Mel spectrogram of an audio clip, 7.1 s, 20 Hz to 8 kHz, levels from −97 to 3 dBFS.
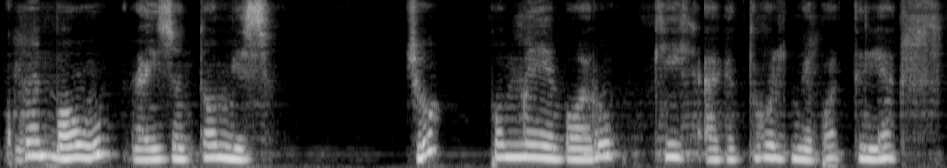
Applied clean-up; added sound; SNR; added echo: neural mask model DeepFilterNet 3.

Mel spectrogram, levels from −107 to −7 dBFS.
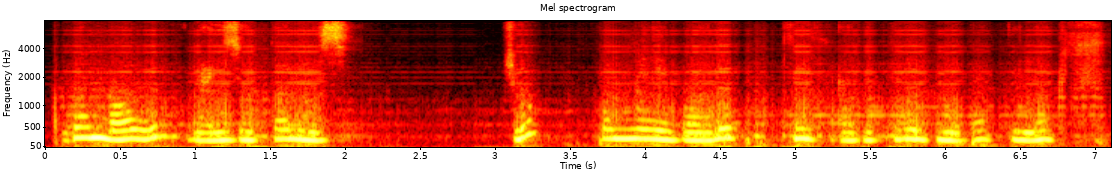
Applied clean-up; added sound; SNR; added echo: neural separator model SepFormer DNS4.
